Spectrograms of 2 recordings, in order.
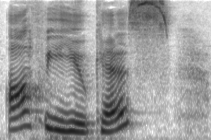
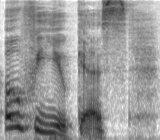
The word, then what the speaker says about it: Ophiuchus: but they provide two pronunciations for the constellation, which we've been using so far. So Ophiuchus or Ophiuchus.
